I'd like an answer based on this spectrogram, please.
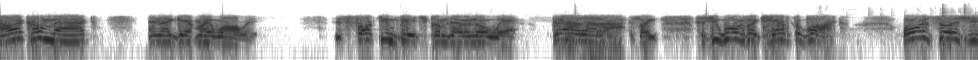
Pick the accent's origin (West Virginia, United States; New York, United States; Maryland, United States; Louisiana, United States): New York, United States; New York City; also born or lived in Staten Island; I'm not from here. I am from Brooklyn, New York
